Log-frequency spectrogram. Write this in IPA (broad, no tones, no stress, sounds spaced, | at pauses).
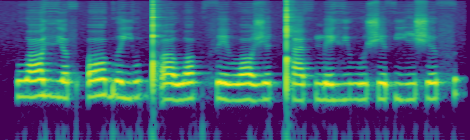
w ɒ vʲ ɒ f ʔ ɔ ɡʷ e j u ǃʼ ɒ w ɔ k f e β ɔ ʒ ɘ ǃʰ a θ m e vʲ u β u ʃ e f j i ʃ ɘ f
